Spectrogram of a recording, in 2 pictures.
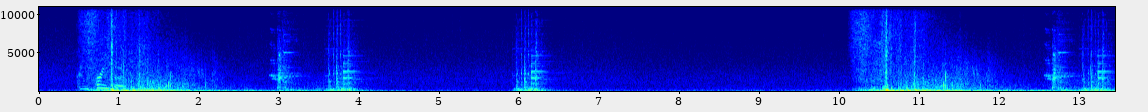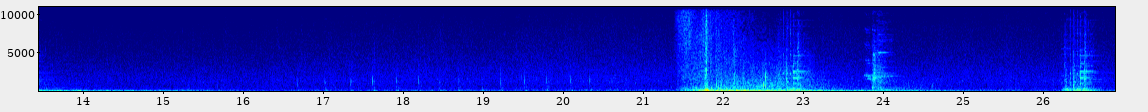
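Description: Three separate blasts from the Confringo explosive spell in Hogwarts Legacy, each a loud burst followed by a short crackling tail and brief echoing impacts, spaced several seconds apart with quiet gaps between.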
